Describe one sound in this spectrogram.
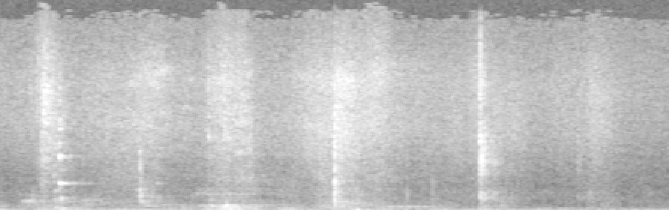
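A guitar bumps and its strings ring softly as it is handled.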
